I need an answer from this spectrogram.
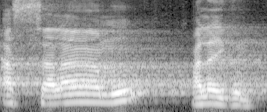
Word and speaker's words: আসসালামু আলাইকুম: দেয় না আসসালামু আলাইকুম শুরুর হামজা আর আসসালামু এর মিমটা এই দুইটা উচ্চারণ ঠিকমত করবেন তাহলে আসসালামু আলাইকুম তাহলে সালামের উচ্চারণটা স্পষ্ট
